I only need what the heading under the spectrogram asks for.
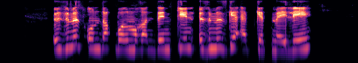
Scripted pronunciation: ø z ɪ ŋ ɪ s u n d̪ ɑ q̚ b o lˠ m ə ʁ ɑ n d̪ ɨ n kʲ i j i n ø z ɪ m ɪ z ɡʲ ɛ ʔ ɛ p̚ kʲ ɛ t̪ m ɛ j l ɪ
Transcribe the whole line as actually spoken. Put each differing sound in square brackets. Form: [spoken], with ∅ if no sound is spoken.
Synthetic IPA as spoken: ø z ɪ [m] ɪ [z] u n d̪ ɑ q̚ b o lˠ m ə ʁ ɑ n d̪ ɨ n kʲ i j i n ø z ɪ m ɪ z ɡʲ ɛ ʔ ɛ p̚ kʲ ɛ t̪ m ɛ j l ɪ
